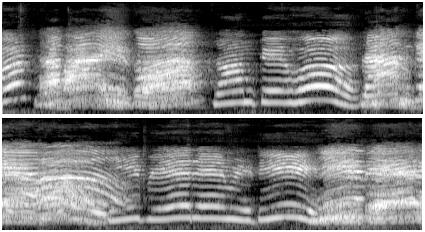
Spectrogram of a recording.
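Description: A group of young children singing a song together in unison, in short phrases with brief breaths between them.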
